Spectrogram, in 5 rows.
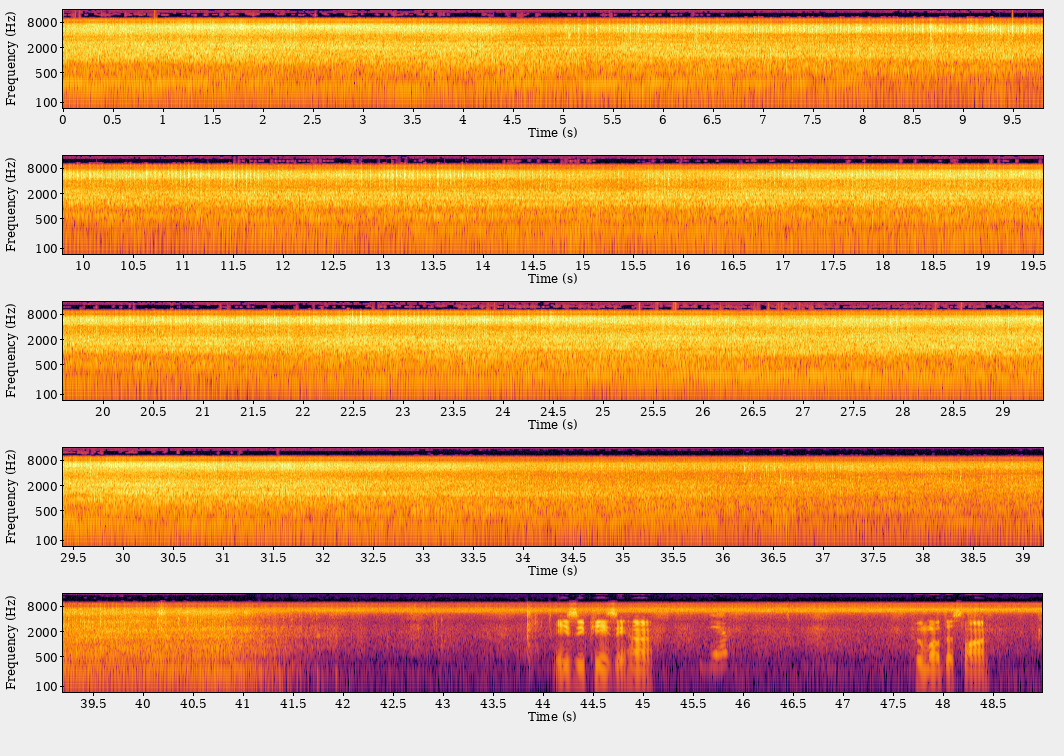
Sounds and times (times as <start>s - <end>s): Lawn mower: 0.0s - 48.9s.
